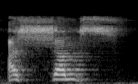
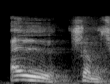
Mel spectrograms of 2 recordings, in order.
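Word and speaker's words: الشمس: So for example, ash-shams, you don't hear me say al-shams, you don't hear the lam.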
